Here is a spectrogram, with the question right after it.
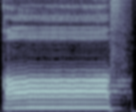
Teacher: কফের মাখরাজ হলো জিহ্বার গোড়া তার বরাবর উপরে তালুর সঙ্গে লাগিয়ে উচ্চারিত হয়।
